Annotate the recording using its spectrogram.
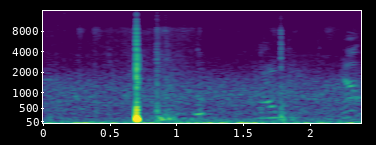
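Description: A football kicked hard in a shot at goal: one sharp thud about two-thirds of a second in.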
